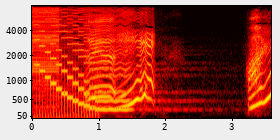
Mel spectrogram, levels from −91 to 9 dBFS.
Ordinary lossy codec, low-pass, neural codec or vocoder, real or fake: none; none; none; real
